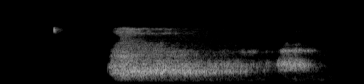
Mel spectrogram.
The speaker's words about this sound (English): Take a deep breath with me now.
